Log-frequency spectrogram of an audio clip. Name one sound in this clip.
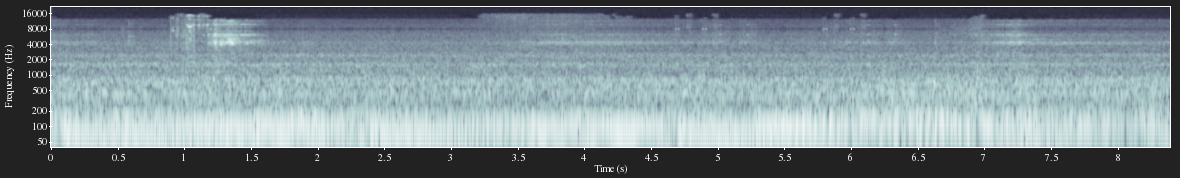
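A short swishing click sounds as a menu choice changes.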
